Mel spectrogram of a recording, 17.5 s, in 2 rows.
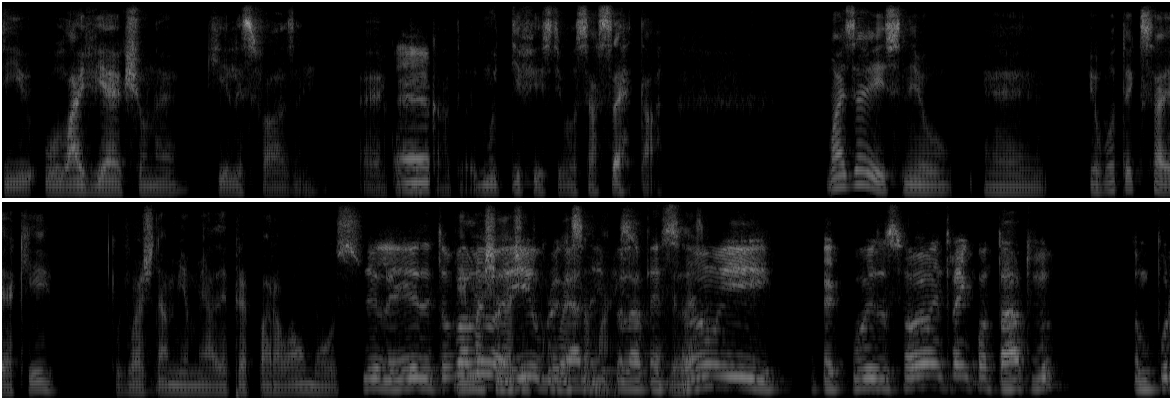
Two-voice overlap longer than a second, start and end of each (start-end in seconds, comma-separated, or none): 12.1-14.1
